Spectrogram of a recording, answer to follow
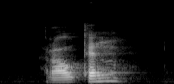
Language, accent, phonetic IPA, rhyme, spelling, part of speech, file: German, Austria, [ˈʁaʊ̯tn̩], -aʊ̯tn̩, Rauten, noun, De-at-Rauten.ogg
- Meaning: plural of Raute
